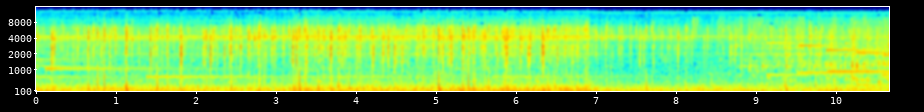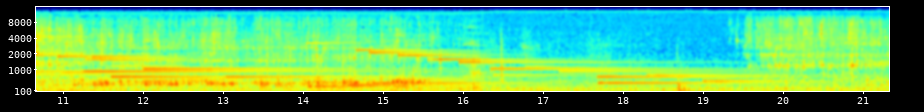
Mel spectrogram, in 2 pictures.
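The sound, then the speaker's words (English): Steady rushing water, like a small waterfall, as water is poured back and forth, with soft tinkling musical notes stepping up and down over it. No one speaks. “King Friday the 13th would like to have a waterfall at his castle in make-believe”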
